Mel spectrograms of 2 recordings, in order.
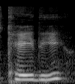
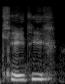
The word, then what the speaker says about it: KD: hello yep hi so my name is KD not Katie although it does sound like it I otherwise known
